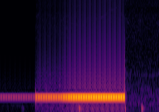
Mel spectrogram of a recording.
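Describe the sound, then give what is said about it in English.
An outgoing phone call's steady, droning ringing tone sounds on a single pitch, swelling louder partway through, then cuts off abruptly with a click as the line picks up, followed by a faint second click. “So let's give him a call right now.”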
